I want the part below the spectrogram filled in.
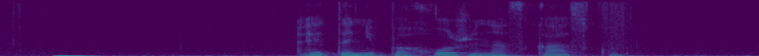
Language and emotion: Russian, neutral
